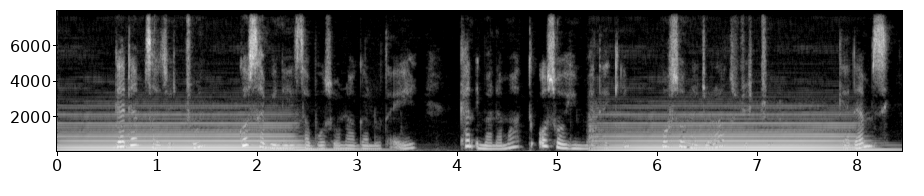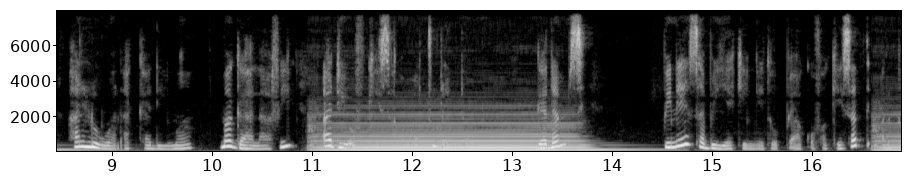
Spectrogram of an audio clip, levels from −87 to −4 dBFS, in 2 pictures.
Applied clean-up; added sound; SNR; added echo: none; Bowed string instrument; -2 dB; none.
